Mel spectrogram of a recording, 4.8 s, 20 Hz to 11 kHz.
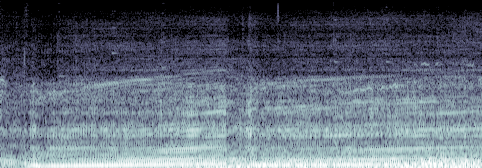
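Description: A Yamaha R15 V3 BS6 motorcycle accelerates hard toward 60 ahead of a braking test, its engine note climbing steadily through the gears with a rising whine, loud and close throughout with no talking.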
